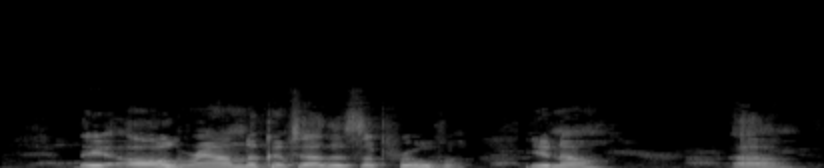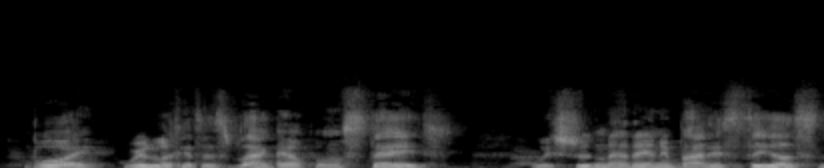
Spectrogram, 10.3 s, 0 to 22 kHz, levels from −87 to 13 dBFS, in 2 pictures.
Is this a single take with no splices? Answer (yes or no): no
